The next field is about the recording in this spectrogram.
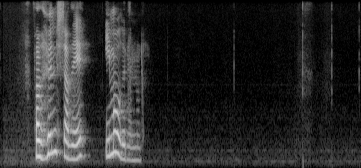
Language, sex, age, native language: Icelandic, female, 40-49, Icelandic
